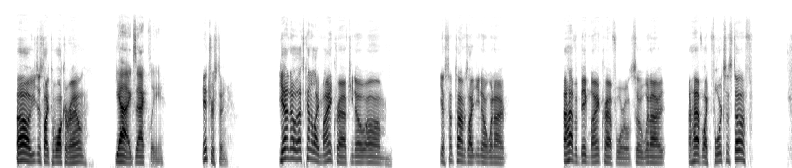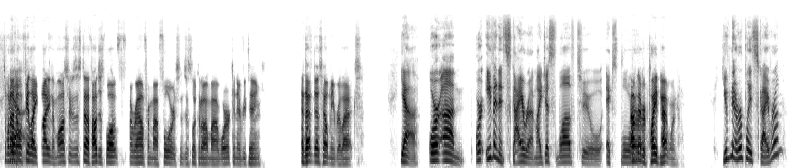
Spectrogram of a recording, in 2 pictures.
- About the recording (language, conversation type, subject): English, unstructured, What helps you recharge when life gets overwhelming?
- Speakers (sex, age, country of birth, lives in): male, 20-24, United States, United States; male, 50-54, United States, United States
- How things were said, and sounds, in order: other background noise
